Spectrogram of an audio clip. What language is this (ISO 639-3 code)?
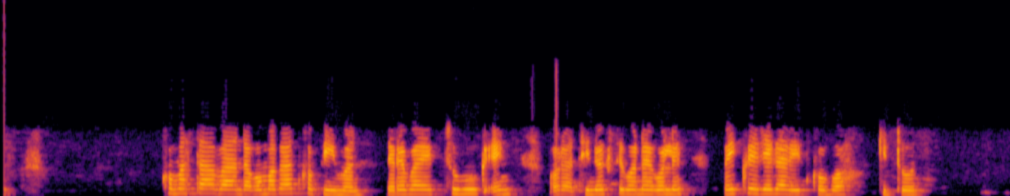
kln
